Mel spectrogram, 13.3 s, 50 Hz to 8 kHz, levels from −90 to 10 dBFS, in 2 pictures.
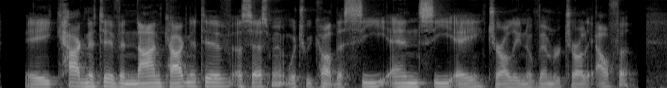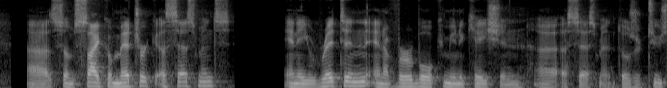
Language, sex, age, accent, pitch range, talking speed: English, male, 50-69, American, 100-120 Hz, 135 wpm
